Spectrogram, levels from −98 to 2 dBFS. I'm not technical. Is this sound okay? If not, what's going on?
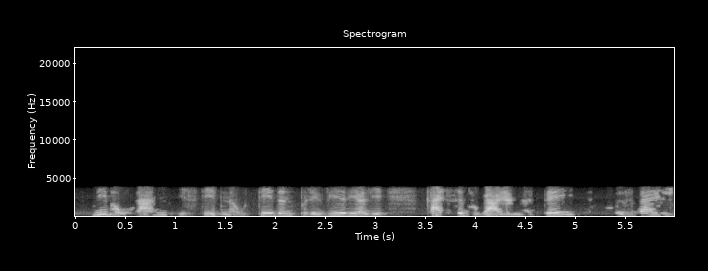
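No, it has a few problems. The whole clip comes through the Bluetooth CVSD headset codec, the basic headset link: the sound is muffled, with nothing above about 3.6 kHz, plus a scratchy edge and a grainy hiss.

From the start to 1.09 s, from 3.54 to 5.15 s, and again from 5.39 s to the end, the speech dips and thins out. That's speech suppressed in double talk, likely the echo canceller turning everything down while both people talked at once.

Around 1.38 to 1.45 s and 4.60 to 4.67 s there's a brief buzzy stutter. That's a Bluetooth headset packet repeated: bits of sound went missing, and the headset replayed the last piece to fill the gaps.

At 5.32 to 5.38 s, a faint scrap of another voice slips in. That's the other side's voice leaking through, likely from a loudspeaker the echo canceller didn't fully remove.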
